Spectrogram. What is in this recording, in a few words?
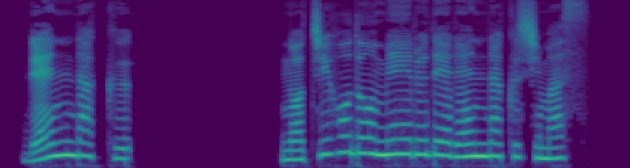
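Japanese word, japanese phrases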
